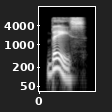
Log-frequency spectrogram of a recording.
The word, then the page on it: bass: béis; ベイス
